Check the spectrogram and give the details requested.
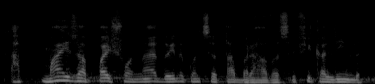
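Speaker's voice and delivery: low, soft sweet talk; sweet-talking husband. Retold or imitated. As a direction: imitate a husband soothing his angry wife tenderly. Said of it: "Ia dizer".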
